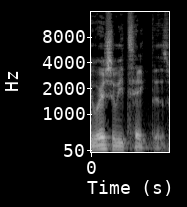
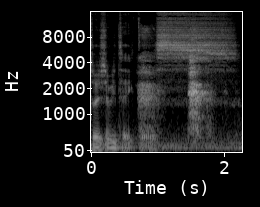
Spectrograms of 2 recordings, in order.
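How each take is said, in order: First: Said in the usual way. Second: Slow, breathy whispered question. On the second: Shown as a demonstration. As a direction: draw it out in a whisper.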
